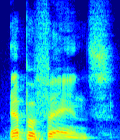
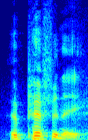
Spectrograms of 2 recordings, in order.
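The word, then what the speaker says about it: Epifanes: The first epiphany is that rapid coat varnish is pronounced epiphanes, not epiphany.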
